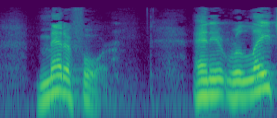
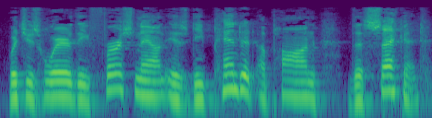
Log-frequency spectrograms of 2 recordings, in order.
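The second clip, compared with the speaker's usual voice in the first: normal talking voice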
